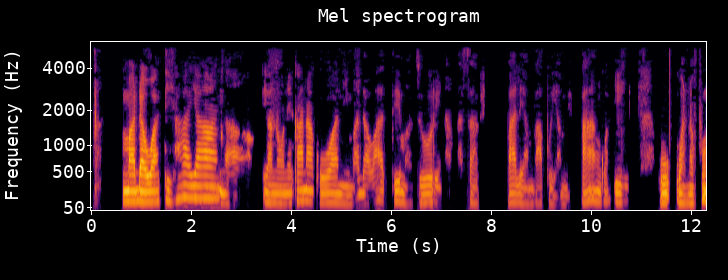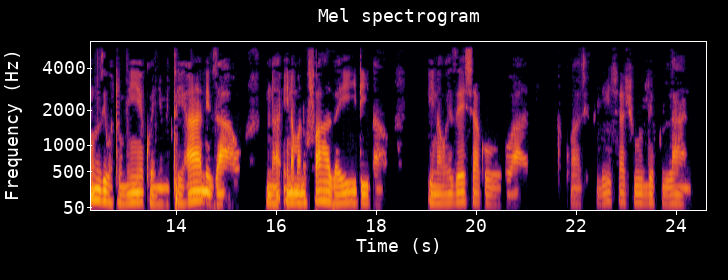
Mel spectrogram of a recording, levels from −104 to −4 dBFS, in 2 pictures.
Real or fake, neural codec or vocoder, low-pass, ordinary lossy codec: real; none; 5.4 kHz; MP3, 32 kbps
